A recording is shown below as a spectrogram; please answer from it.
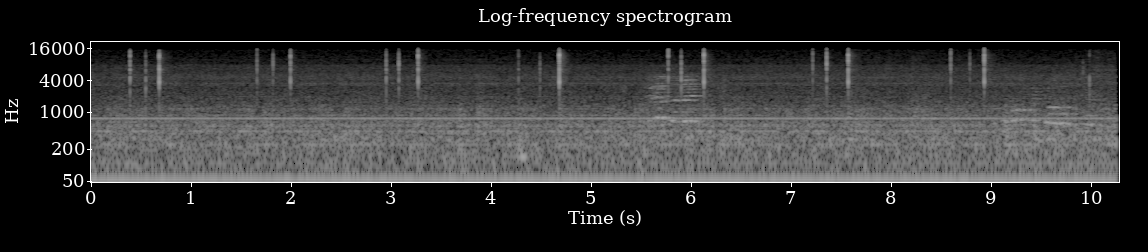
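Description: Long almond acrylic nails slowly tap a small frosted glass nail polish bottle with a white plastic cap, held sideways. Sharp, bright clicks with almost no ring arrive at uneven intervals over a low, steady background hum and a faint constant tone.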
